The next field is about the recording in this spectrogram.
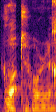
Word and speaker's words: clitoris: a pierced clitoris. Did I say that right? Clitoris? – Well, clitoris, that is correct.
